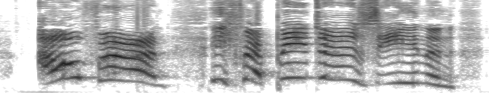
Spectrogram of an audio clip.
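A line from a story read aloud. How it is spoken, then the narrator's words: Panicked scream. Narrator (German): schrie Onkel Vernon in Panik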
